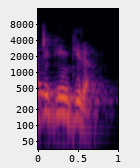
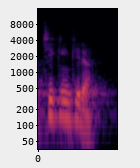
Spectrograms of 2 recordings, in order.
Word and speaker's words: Chiquinquirá: Noviciado de los padres dominicos en Colombia, ciudad de Chiquinquirá. Así se llama, Chiquinquirá. Hay que aprender a pronunciarla porque ahora resulta que algunas de mis amigas dominicas no saben decir Chiquinquirá, hay que saberlo pronunciar.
